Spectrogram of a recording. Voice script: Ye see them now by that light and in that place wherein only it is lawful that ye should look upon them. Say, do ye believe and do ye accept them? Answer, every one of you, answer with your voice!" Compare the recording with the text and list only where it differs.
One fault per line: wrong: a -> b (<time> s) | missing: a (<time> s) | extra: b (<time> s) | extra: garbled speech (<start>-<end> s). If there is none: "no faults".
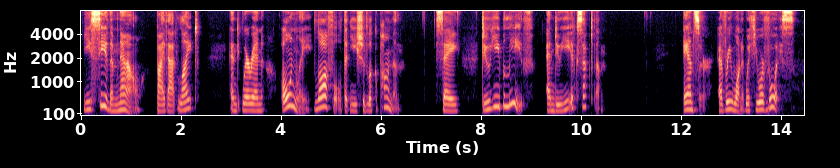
missing: in that place (3.2 s)
missing: it is (4.7 s)
missing: of you answer (13.2 s)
